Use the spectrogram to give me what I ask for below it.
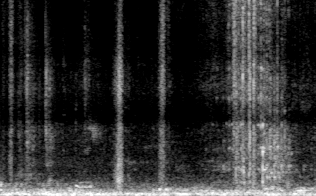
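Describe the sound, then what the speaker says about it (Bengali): A pair of Pakistani Teri pigeons cooing a few times against a dense, steady background rumble of traffic or an engine, with no voices. "এক পেয়ার টেরি কবুতর আছে, পাকিস্তানি টেরি কবুতর"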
